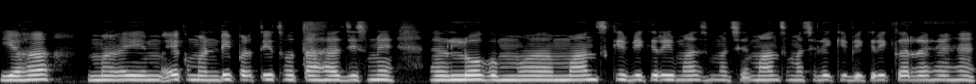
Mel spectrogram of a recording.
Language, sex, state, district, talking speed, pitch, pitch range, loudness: Hindi, female, Bihar, Vaishali, 135 wpm, 205 Hz, 205-210 Hz, -17 LUFS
